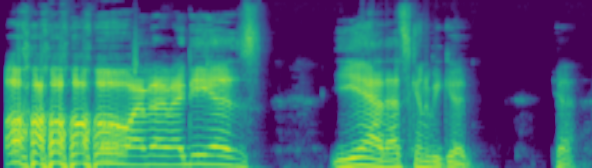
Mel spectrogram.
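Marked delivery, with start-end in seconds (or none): 0.0-2.0 laughing with glee at your own idea; high, laughing burst. Real, not acted. Amused by his own idea.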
